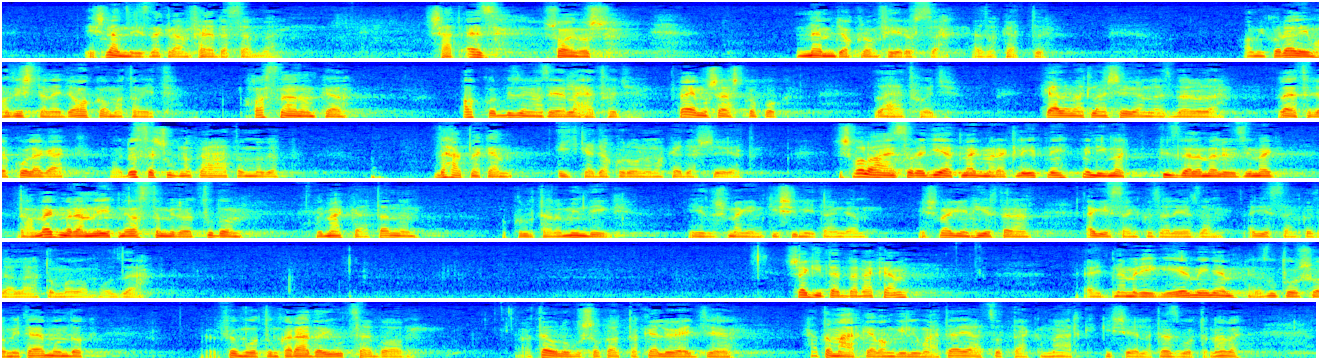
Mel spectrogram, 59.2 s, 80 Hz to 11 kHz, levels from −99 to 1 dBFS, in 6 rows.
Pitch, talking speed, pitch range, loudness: 110 Hz, 130 wpm, 100-120 Hz, -22 LUFS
